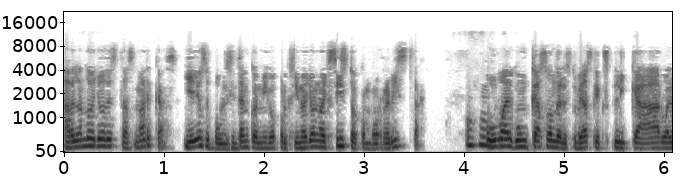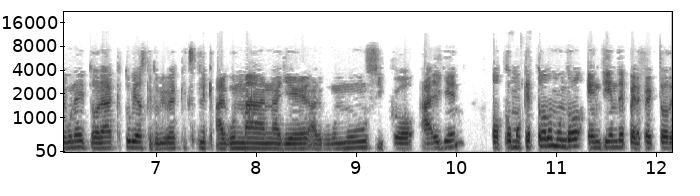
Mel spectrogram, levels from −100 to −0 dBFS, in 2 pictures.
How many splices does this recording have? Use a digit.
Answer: 1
